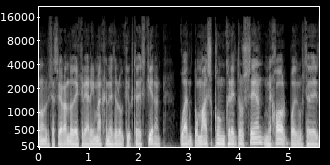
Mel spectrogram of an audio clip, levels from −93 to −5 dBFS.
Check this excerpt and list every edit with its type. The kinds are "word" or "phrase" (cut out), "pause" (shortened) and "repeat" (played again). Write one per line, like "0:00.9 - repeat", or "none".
none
